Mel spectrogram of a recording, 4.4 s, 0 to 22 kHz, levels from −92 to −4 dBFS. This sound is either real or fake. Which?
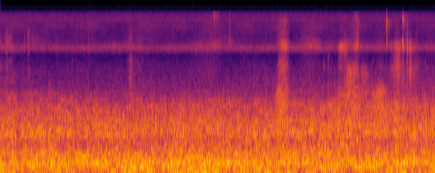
real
